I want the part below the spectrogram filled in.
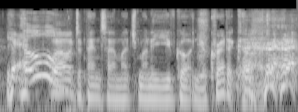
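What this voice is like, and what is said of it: Sultry radio presenter voice. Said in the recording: “how much of a radio voice ... has ... it's quite a dirty radio voice”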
